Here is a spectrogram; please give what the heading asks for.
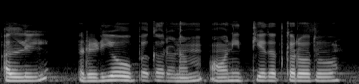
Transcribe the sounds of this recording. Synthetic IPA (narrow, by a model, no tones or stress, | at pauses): ɐlːi | ɾeːɽijoːupɐkɐɾɐɳɐmaːnit̪jɐt̪ɐt̪kɐɾoːd̪u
